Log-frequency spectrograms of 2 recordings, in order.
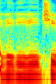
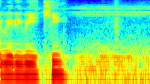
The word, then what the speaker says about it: vici: But it's salve, salvete, winnie weedy wiki, not veni vidi vici, but veni vidi wiki.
